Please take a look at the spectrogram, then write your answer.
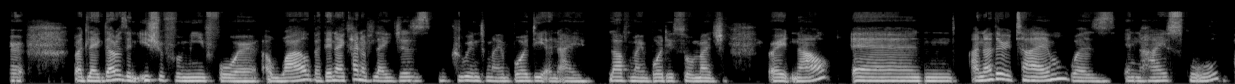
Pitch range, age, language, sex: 160-190 Hz, 20-39, English, female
